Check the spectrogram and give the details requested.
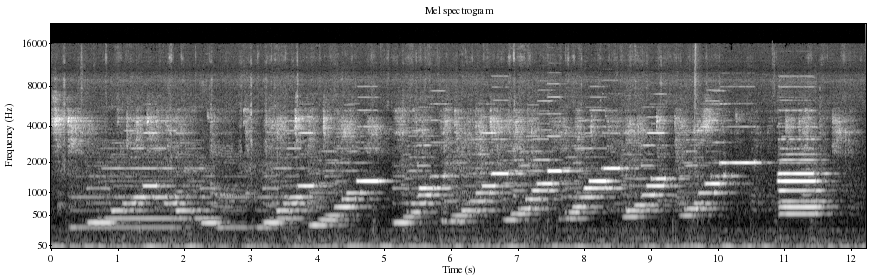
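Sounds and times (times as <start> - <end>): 
harmonic flute: 0.2 - 12.1.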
